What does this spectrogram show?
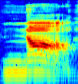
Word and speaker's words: gnaw: like in the word nah nah is g-n-a-w like um the dog was gnawing on the bone that's g-n-a-w but the g is silent so if you see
